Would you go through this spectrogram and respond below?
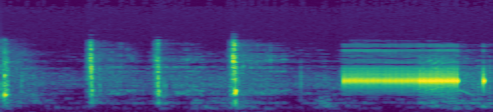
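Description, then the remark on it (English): A few sharp clicks at uneven intervals as a wall telephone is dialed, followed by a steady buzzing phone tone for about a second and one last click. No one speaks. “May I use your phone? Yeah, right here on the wall.”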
